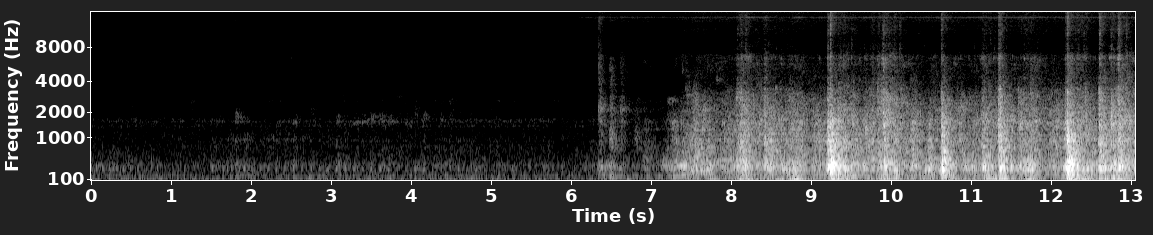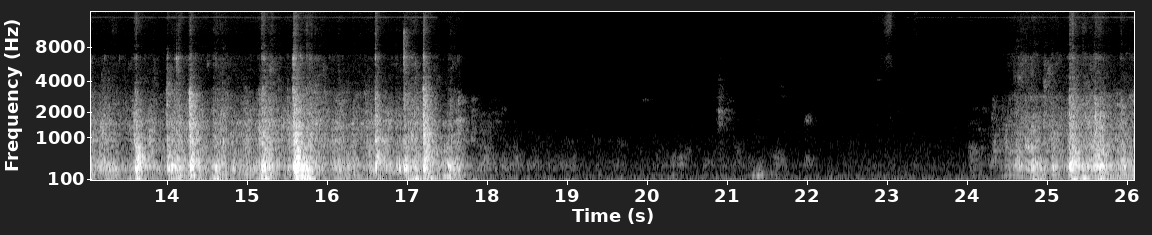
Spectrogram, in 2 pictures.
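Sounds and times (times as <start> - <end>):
washing machine drum swishing: 7.2 - 18.0, 24.3 - 26.0.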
